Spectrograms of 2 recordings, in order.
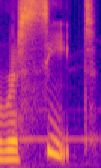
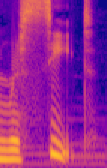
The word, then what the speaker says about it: receipt: After you pay, they'll give you a receipt, which is the paper listing everything you bought. The P in receipt is silent.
